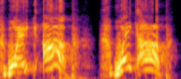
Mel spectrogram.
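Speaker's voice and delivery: a Russian woman desperately urging him to wake; Russian-accented woman calling. A narrator's reading. Russian woman rousing the stunned spy, high urgent Russian-accented calls. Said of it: "It droned on like a mantra".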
